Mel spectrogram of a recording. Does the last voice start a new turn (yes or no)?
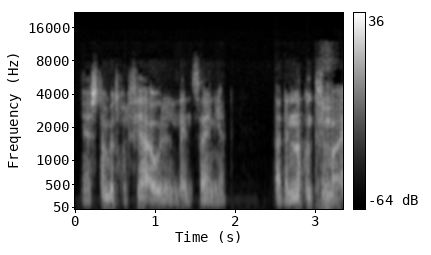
no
